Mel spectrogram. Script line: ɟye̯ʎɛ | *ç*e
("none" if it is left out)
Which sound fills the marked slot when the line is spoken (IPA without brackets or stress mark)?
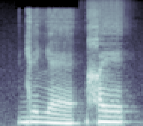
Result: χ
